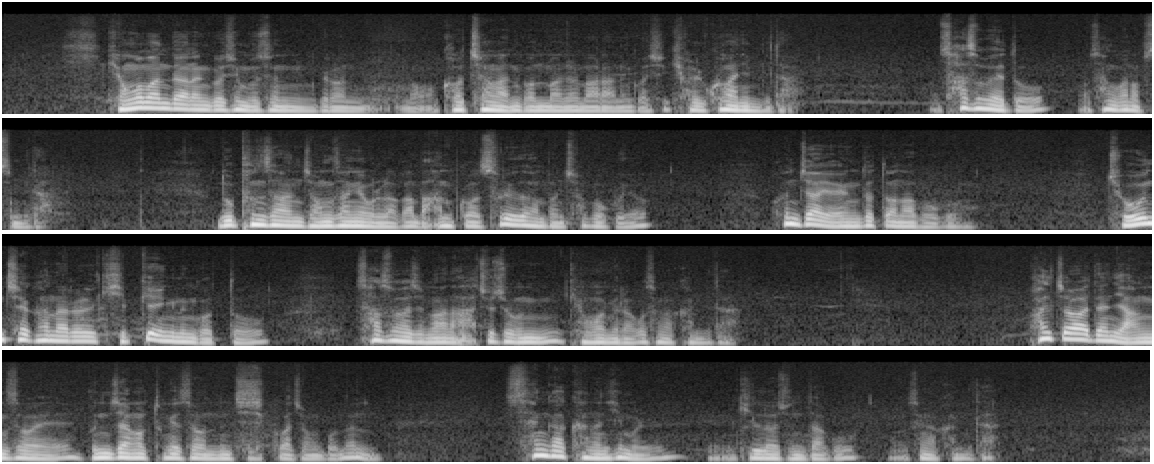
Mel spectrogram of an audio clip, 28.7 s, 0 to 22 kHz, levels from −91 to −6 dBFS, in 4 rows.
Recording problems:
hiss; faint; throughout; 25 dB below the speech

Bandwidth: 14.5 kHz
